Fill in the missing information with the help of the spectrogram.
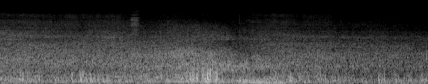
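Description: Wind rumbling on the microphone over the hiss of passing road traffic, swelling briefly about two seconds in.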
